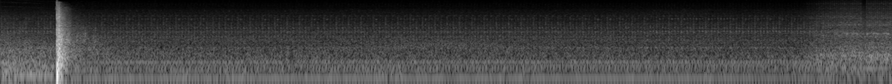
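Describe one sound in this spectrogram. A vehicle engine rumbles steadily.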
